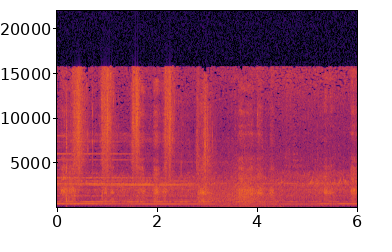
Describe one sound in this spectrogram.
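Footsteps shuffle softly over dirt and dry leaves.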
